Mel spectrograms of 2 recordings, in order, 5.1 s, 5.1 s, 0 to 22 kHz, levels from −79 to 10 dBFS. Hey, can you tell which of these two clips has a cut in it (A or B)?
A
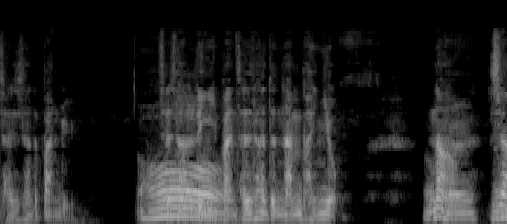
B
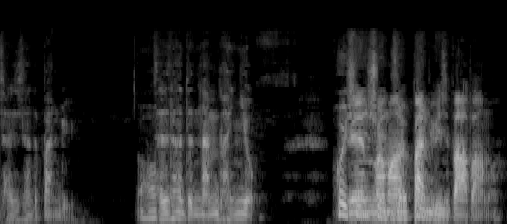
B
